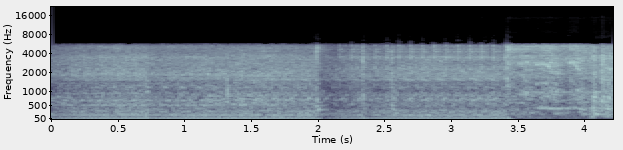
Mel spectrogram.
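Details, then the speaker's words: Second tractor: diesel catches and settles into a steady even idle with a clean rattle-free rhythm; healthy start. "Well, let's do a warm inside, nice cold start on this one."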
